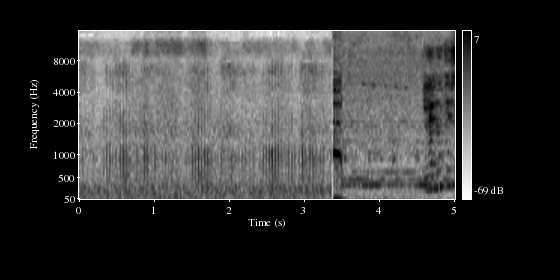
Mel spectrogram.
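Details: Cat purring: a steady, low, rhythmic rumble for about three seconds, then an abrupt cut to music, laughter and talking.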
